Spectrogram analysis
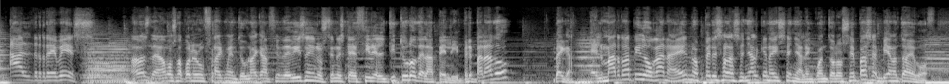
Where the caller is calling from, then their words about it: Granada, Andalusia, Spain; buenos días, agitadores. Soy … de Granada.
